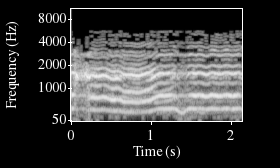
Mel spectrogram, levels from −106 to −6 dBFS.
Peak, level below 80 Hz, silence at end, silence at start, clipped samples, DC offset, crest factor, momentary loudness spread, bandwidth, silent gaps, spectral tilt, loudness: -4 dBFS; -58 dBFS; 0 s; 0 s; under 0.1%; under 0.1%; 12 dB; 3 LU; 5.8 kHz; none; -7 dB/octave; -15 LUFS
